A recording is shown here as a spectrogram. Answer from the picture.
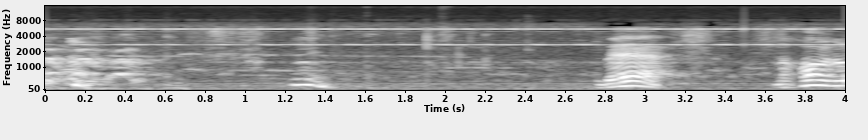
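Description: Men's voices talking and calling out, over a faint steady high-pitched tone.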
